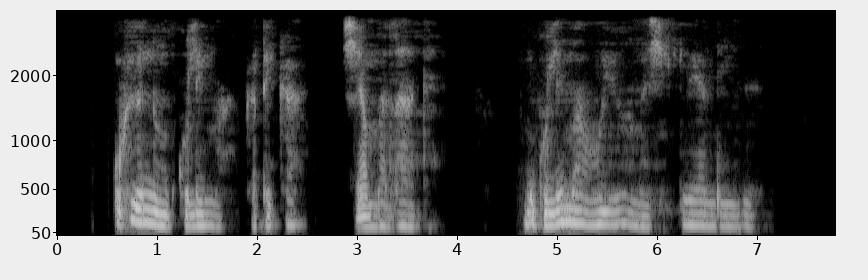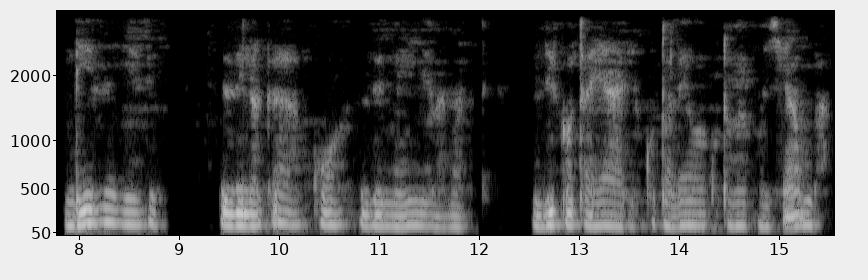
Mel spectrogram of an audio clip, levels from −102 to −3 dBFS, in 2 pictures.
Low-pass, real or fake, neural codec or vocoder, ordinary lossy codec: 3.6 kHz; real; none; AAC, 32 kbps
